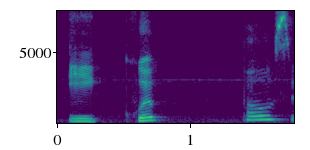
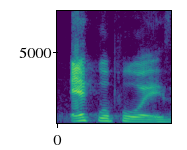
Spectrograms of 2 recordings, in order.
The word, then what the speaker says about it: Equipoise: Is it Equipos? Am I saying that wrong? I feel like I'm saying it wrong. Equipoise. There we go.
